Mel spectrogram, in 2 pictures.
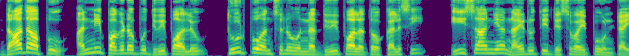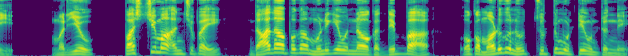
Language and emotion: Telugu, neutral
